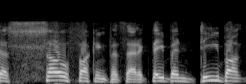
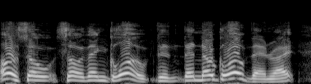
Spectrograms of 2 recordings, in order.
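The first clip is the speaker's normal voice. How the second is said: taunting, childish, mocking kid-like voice; 4 semitones higher than usual. Mocking an opponent's repeated question in a debate: mocking imitation, sounding like a child. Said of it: "That just makes you sound like a fucking child".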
